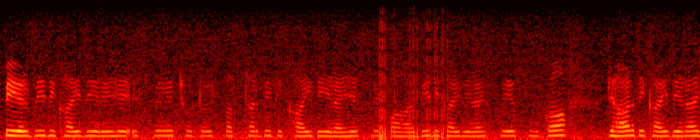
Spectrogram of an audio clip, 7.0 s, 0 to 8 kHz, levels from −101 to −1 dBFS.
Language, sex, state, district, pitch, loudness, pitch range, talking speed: Hindi, female, Chhattisgarh, Bilaspur, 260 Hz, -48 LUFS, 255-270 Hz, 250 wpm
